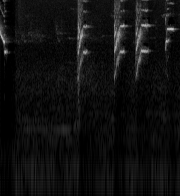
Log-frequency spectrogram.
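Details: Timbrado canary, domestic song canary, singing in a training recording: four short, bright, downward-swept chirps spaced by pauses over a faint low background hum.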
